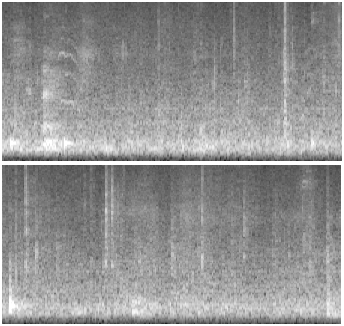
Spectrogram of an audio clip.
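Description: An older man speaks calmly into a microphone in a large echoing room.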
